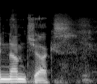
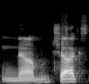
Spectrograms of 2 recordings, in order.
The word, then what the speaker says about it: nunchucks: see I'll bring my nunchucks the fact that you pronounce it numb chucks makes me think you're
